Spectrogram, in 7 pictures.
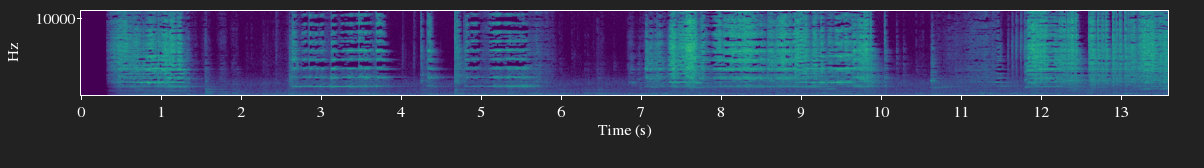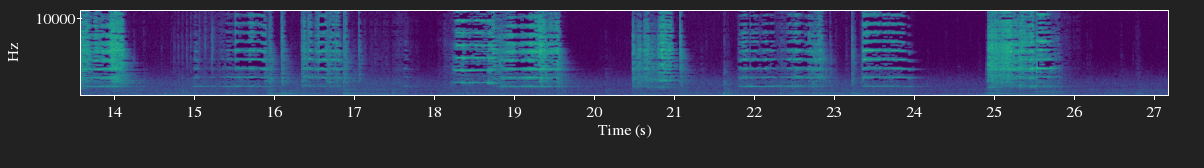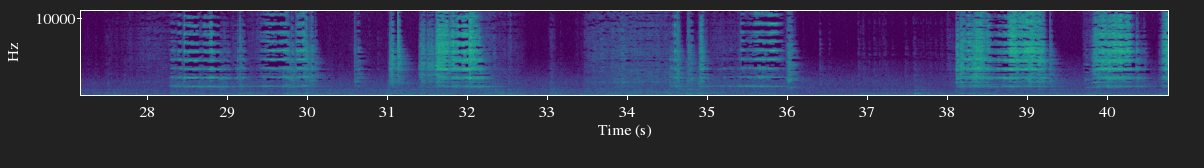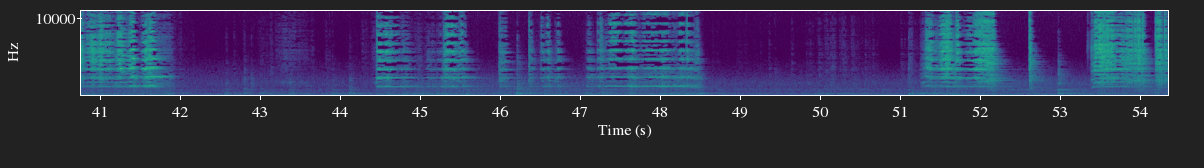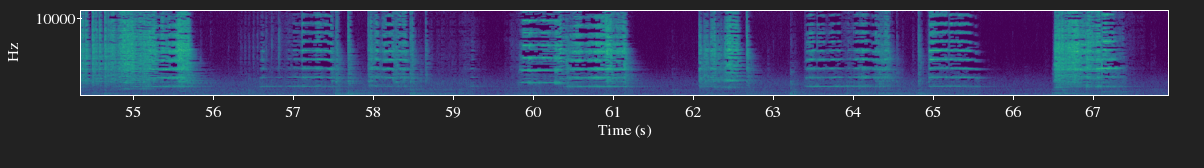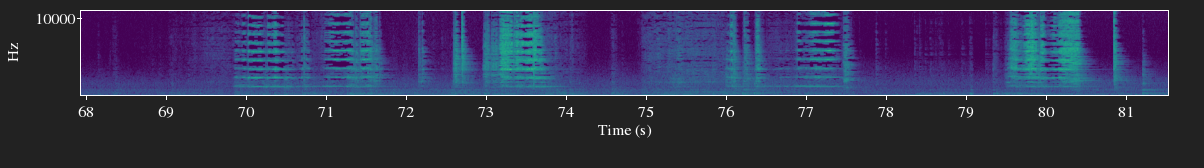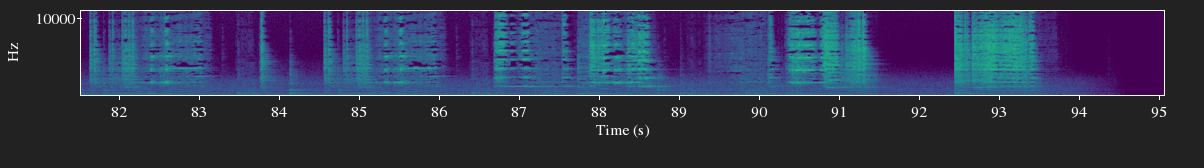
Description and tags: Tuuliviiri kääntyy / Metal, rusty weathervane turning, metal squeaking and creaking, a close sound
Metallinen, ruosteinen tuuliviiri kääntyilee, narisee, vinkuu. Lähiääni.
Paikka/Place: Suomi / Finland / Polvijärvi, Huhmari
Aika/Date: 20.11.1995
Creak, Creaking, Field-Recording, Finland, Finnish-Broadcasting-Company, Metal, Metalli, Narina, Narista, Soundfx, Squeak, Squeaking, Suomi, Tehosteet, Tuuliviiri, Vinkua, Weathervane, Yle, Yleisradio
